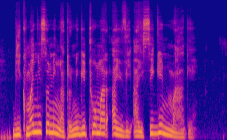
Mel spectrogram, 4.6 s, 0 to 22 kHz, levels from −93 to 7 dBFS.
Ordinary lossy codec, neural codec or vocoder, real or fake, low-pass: none; codec, 44.1 kHz, 7.8 kbps, Pupu-Codec; fake; none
